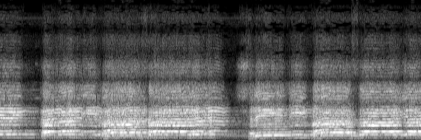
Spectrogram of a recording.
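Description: Hindu devotional chanting in long held phrases, breaking off briefly twice.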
